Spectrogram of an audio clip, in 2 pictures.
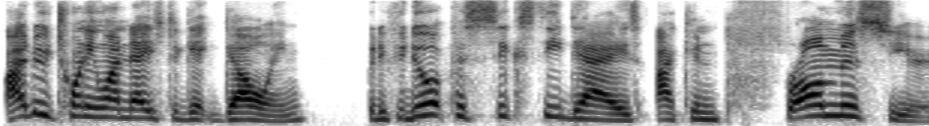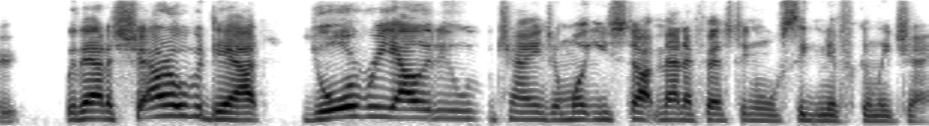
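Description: A man speaks very fast in a high pitch with a bright, sharp tone and very wide pitch swings. The sound is dry and close with no echo, over a quiet background. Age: 30s. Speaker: business and money coach. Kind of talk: casual interview chat, explaining a mindset-reprogramming method. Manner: fast, run-on sentences with frequent fillers and restarts.

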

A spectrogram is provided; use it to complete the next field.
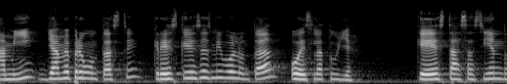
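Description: Speaking at a fairly slow pace, a woman with a fairly high pitch shows ordinary pitch variation. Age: 20s. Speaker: student giving church testimony. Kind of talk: testimony. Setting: church with congregation.

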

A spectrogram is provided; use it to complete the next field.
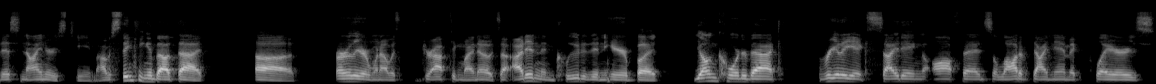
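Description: Over a quiet background, a man with an unremarkable speaking voice and a medium pitch talks at a moderate pace, showing ordinary pitch variation and big swings in loudness. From South Carolina, Columbia. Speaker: sports podcast host. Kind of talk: casual chat. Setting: video call.

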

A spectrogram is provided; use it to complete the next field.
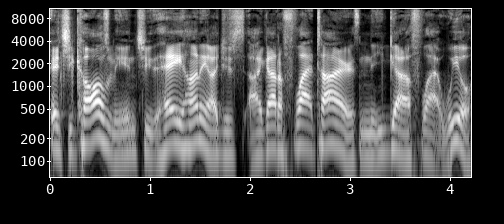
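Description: An ordinary speaking voice from a man, medium-pitched with lively intonation at a fairly quick pace, on a very clean recording with a silent background. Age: 30s. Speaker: podcast host, father. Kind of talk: casual chat.

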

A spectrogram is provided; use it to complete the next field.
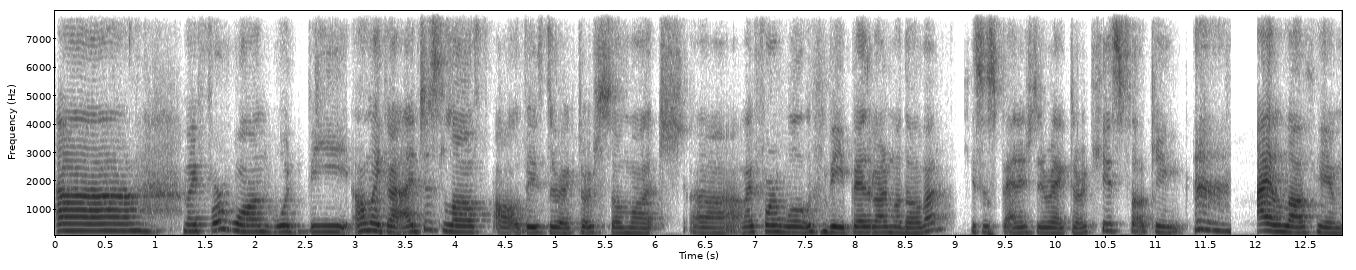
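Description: An ordinary speaking voice, fairly slow, with ordinary pitch variation. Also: woman, medium pitch for a woman. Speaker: podcast co-host. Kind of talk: casual chat.

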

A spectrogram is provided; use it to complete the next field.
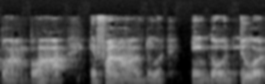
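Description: A man with an American accent speaks at a fairly quick pace with very wide pitch swings. Vocal fry runs through his voice. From West Michigan, US (Grand Rapids). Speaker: performance coach and gym owner, former football player. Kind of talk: casual interview.

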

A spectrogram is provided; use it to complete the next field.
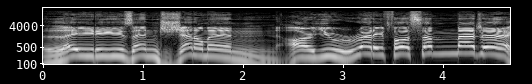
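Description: Putting on a character voice, a man speaks in a high pitch at a very slow pace. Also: lively intonation. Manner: theatrical, announcing to a crowd.

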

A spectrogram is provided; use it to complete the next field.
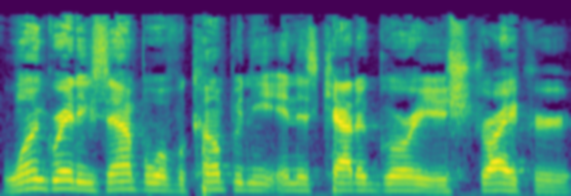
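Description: A man with a plain, everyday voice and fairly high pitch talks at a fairly quick pace. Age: 20s. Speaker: finance podcast host. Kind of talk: educational monologue. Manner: relaxed with frequent fillers.

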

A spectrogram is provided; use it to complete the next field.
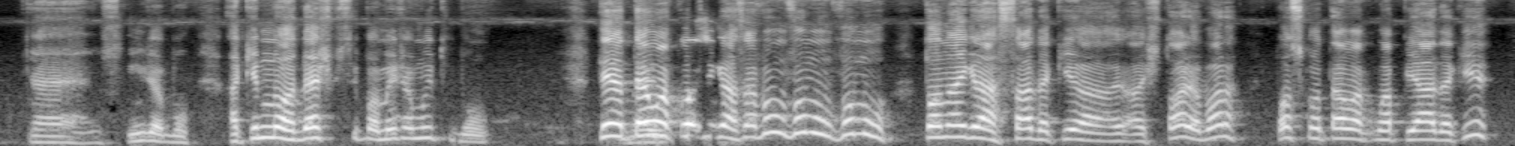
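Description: A man's high-pitched voice swings very widely in pitch as he races along at a very fast pace. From Northeast Brazil. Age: 60s. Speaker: horse breeder. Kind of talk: casual chat. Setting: video call.

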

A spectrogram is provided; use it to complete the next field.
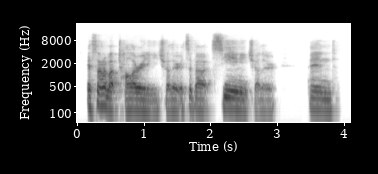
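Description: With a Californian accent, a man speaks at a medium pitch and moderate pace, keeping his intonation fairly even. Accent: Californian American. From US West Coast, San Francisco Bay Area. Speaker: media executive and co-founder. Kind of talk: casual chat.

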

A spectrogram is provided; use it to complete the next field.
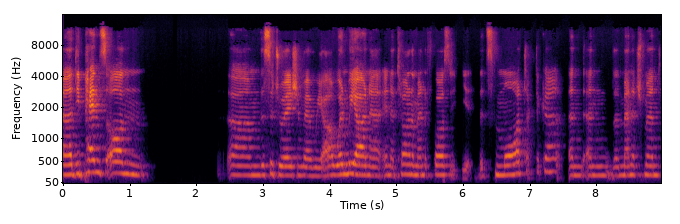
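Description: With a German accent, a woman talks at a moderate pace using fairly even intonation. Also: medium pitch for a woman. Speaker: national football coach. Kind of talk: casual interview chat. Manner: halting, searching for words.

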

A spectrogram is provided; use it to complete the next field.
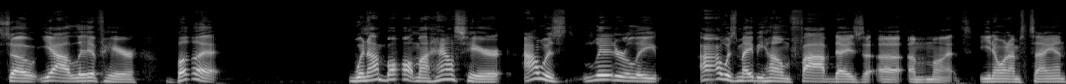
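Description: A man with a Southern US accent, very slow, fairly high-pitched, with very wide pitch swings and a dry, close sound with no echo. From US South. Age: 30s. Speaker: comedian. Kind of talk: casual chat. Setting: video call.

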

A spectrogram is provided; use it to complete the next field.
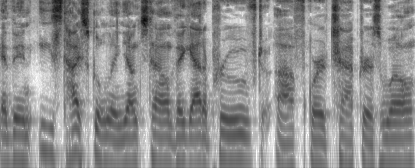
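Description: Speaking at a moderate pace with an American accent, a man with a medium-pitched voice comes through on a very clean recording against a silent background. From Warren, Ohio, US Midwest. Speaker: youth mentoring nonprofit founder. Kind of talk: interview. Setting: studio.

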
